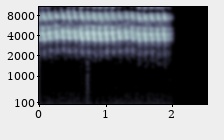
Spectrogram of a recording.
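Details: Brown cililin singing, recorded as practice song for competition birds: a fast, even trill of sharp, high chattering notes that runs for about two seconds, then stops abruptly into silence.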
